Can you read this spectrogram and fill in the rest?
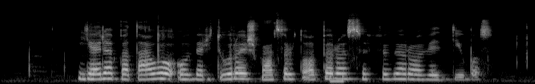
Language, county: Lithuanian, Kaunas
